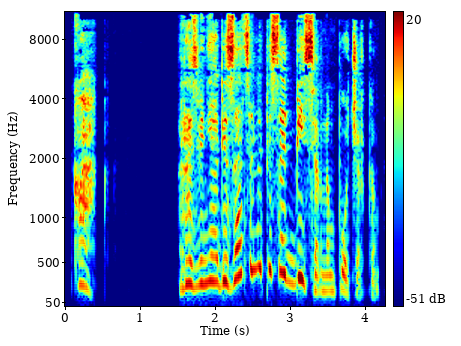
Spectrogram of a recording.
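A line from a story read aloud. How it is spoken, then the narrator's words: Joyful exclamation. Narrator (Russian): радостно воскликнула Элизабет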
